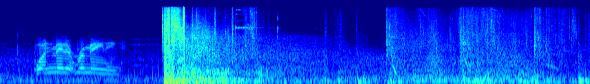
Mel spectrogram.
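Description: Video game gunfire from a hip-fired gun: a sudden loud burst of shots with a booming crack, followed by scattered repeated shots and clatter, after a brief voice at the start.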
